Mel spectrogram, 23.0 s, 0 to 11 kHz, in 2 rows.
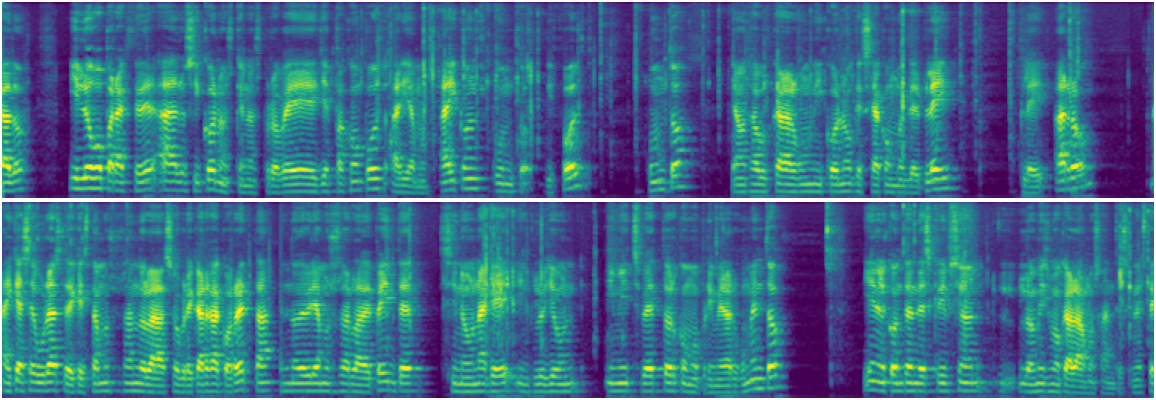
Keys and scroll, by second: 6.0 Return, 13.6 super+p, 17.5 Tab.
